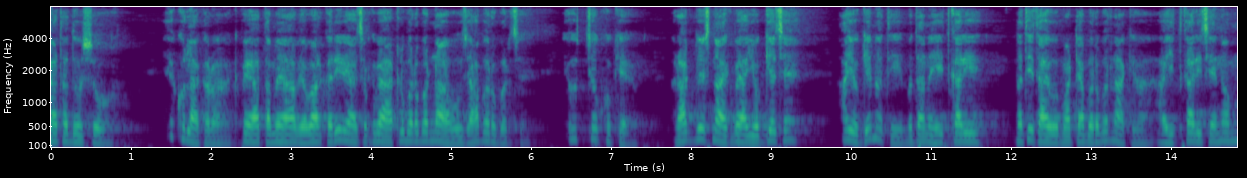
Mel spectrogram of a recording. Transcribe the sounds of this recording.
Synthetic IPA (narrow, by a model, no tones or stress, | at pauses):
ət̪ʰad̪oʃo | ekʰulakəɾʋakebʱəjat̪əmeaʋjəʋɦaɾkəɾiɾəɦjat͡ʃʰekebʱəjaʈlõbəɾobəɾnaɦʋũd͡ʒabəɾobəɾt͡ʃʰe | eut͡ʃekʰuke | ɾaɡ̚d̪ʋeʃnakebʱəjajoɡjət͡ʃʰe | ajoɡjənət̪ʰibəd̪ʱaneɦit̪kaɾi | nət̪ʰit̪ʰajũmaʈeabəɾobəɾnakeʋaaɦit̪kaɾit͡ʃʰeːnoəm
